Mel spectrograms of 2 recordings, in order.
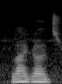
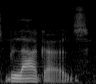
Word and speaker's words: blackguard: Okay, don't seem to be blackguards running around. If you're another one of those blackguards, and that's the way to pronounce it, not blackguards like that thug insisted it was, then my answer is the same.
